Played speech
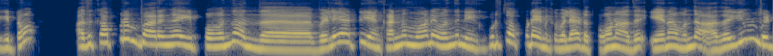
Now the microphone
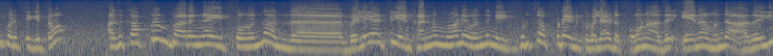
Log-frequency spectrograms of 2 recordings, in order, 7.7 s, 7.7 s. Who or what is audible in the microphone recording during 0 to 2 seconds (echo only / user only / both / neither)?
echo only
